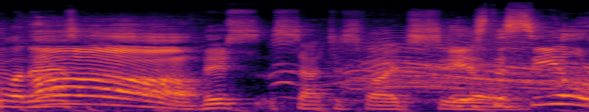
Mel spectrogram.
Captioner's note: children exclaiming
